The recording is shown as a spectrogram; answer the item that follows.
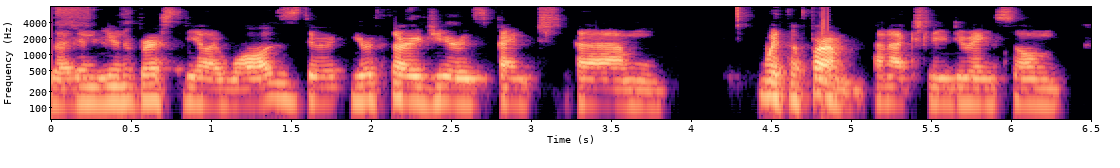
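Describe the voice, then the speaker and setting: A man talks at a moderate pace with an Irish accent. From Ireland, Limerick City. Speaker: tax professional. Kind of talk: podcast interview.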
